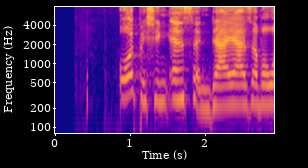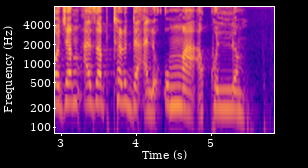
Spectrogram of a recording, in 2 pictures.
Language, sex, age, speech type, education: Hausa, female, 15-29, read, tertiary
